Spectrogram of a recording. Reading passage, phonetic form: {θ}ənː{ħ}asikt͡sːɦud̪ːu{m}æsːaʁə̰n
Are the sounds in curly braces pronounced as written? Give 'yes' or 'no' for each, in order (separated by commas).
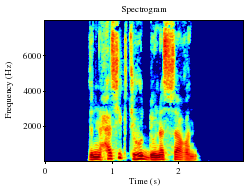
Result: no, yes, no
